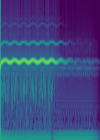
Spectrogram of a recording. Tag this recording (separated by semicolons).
basic-waveform; multisample; pulse; reaktor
